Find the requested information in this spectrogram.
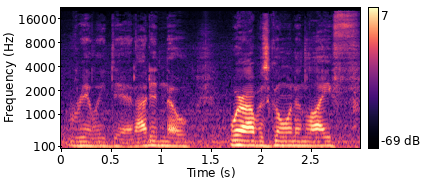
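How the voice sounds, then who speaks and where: A man with an American accent speaks at a medium pitch and a fairly quick pace, sounding somewhat breathy. His intonation is monotone and flat, and the room echo is audible. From United States. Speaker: seminary professor. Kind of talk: testimony. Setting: in a police car. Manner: casual, with many fillers.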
